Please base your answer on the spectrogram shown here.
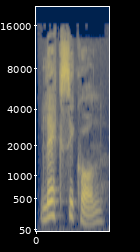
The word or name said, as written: lexikon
